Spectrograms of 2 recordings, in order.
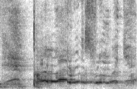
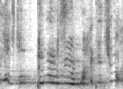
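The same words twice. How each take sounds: First: Much higher, shrill exasperated scold; a parent yelling at a child who broke a glass. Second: Put-on the same parent nagging the child again; scolding parent. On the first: Retold or imitated. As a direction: snap at the clumsy child. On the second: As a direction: still high, the repeat falling off and fading. Parent scolding child over broken glass.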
